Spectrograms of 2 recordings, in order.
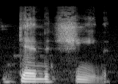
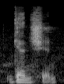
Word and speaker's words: Genshin: sure i'll record me it's gen sheen yeah yeah it's a hard g not not like jensen it's a genshin genshin chopping your legs you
